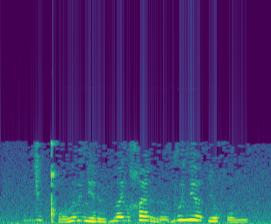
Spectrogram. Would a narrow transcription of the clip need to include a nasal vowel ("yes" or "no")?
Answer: no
